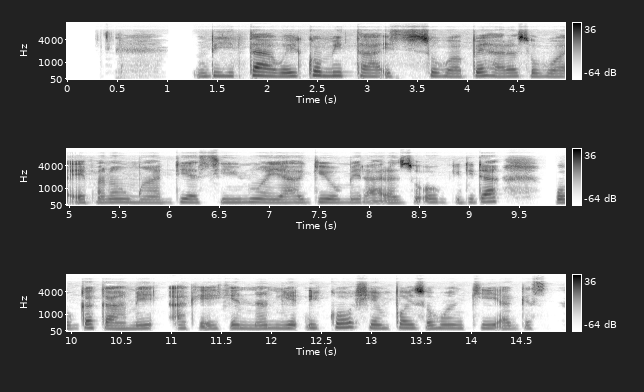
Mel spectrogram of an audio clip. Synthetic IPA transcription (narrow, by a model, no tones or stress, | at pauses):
biːt̪ːaːwɔjkːɔmɪt̪ːaːʔɪsɪ̥sɔhʊwaːpːɛɦɐɾɐsɔhʊwaːʔɛfɐnɐwʊmaːd̪ːɪjɐsiːnʊwɐjaːɡɪjɔmɛɾa̰ːɾɐzɔ̰ʔɔɡɪd̪ɪd̪ɐwɔɡːɐkaːmɛɐ̰kʰeːkɛnːɐnjɛɗɪkːɔʃɛmpːɔjsɔhʊwɐnkʰiːɐɡːɛs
